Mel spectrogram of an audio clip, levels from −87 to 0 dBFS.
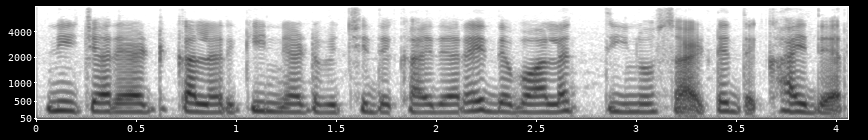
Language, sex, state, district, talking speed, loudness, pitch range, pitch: Hindi, female, Uttar Pradesh, Budaun, 250 wpm, -24 LUFS, 215-240 Hz, 220 Hz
